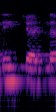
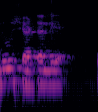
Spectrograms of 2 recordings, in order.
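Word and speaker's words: Le Chatelier: ली चैटलर principal, और उसका जो प्रोनाउंसिएशन और भी बहुत टाइप से होता है ना, लू शैटलियर एक फ्रेंच साइंटिस्ट थे तो उनके नाम से, तो लू शैटलियर कह सकते हो या ली चैटलर प्रिंसिपल।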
